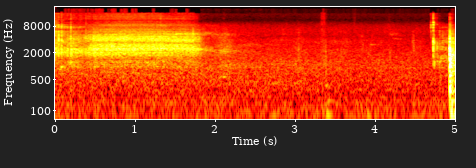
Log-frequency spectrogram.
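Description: Vapor hissing from an OBS Crius atomizer, a steady airy draw lasting under two seconds that then drops away, with a small click near the end.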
